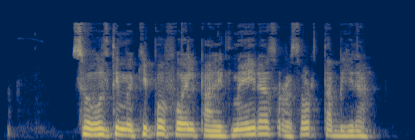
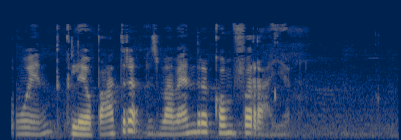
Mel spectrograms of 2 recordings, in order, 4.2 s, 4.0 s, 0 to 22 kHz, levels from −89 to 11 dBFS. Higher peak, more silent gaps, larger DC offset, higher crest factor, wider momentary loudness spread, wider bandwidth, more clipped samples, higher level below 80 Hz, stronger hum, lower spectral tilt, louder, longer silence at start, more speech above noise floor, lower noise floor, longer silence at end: first, 0 dBFS vs -8 dBFS; neither; neither; about the same, 14 dB vs 18 dB; about the same, 8 LU vs 10 LU; about the same, 11.5 kHz vs 11.5 kHz; neither; first, -56 dBFS vs -74 dBFS; neither; first, -7.5 dB/octave vs -5 dB/octave; first, -14 LUFS vs -26 LUFS; first, 0.75 s vs 0.15 s; first, 54 dB vs 31 dB; first, -66 dBFS vs -57 dBFS; second, 0.45 s vs 1.15 s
